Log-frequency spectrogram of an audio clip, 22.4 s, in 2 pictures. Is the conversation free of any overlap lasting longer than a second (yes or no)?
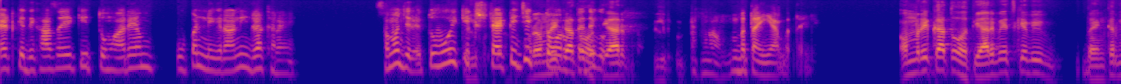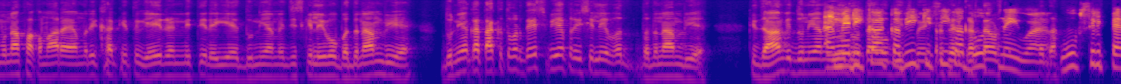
no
